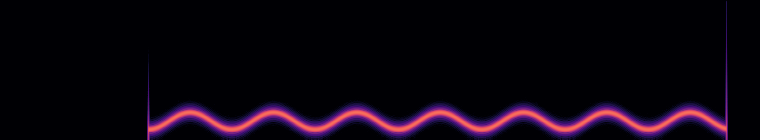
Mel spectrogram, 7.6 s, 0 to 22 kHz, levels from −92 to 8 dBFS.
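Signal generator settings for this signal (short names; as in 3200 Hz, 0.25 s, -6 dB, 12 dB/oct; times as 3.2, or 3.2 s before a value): siren wail 310–797 Hz 1.2/s sine -22.5 dBFS 5.78 s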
